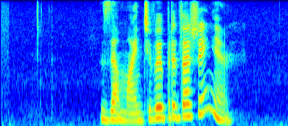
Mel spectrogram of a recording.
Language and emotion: Russian, positive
